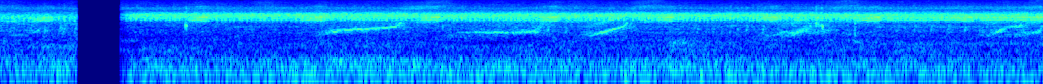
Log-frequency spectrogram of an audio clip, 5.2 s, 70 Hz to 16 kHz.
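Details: Showa Kinen Park, Tokyo, 2020, beside a mantis devouring a cicada: after a short gap, an intense high cicada buzz continues with repeated quick rising chirps scattered through it.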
